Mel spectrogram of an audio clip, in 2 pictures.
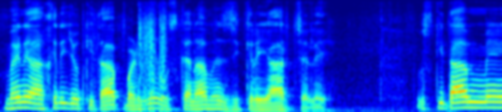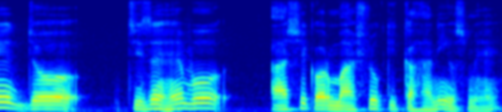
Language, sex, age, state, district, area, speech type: Urdu, male, 18-30, Uttar Pradesh, Ghaziabad, urban, spontaneous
